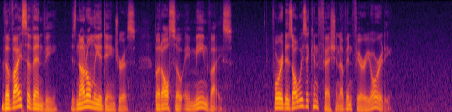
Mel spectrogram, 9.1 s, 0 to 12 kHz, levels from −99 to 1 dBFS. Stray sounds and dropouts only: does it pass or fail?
pass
